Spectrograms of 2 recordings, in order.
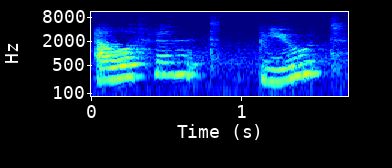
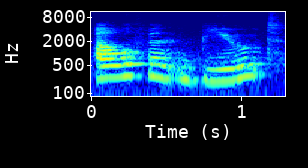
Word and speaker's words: Elephant Butte: called Elephant Butte, and I'm assuming it's pronounced Elephant Butte, B-U-T-T-E. I don't think that they would name a town Elephant Butt, but you never know what people are going to do these days. So I'm assuming that it's Butte, and I'm going to pronounce it like Butte, but I'm not 100% sure.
